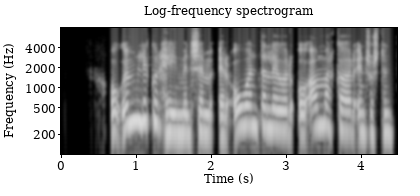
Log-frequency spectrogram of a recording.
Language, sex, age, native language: Icelandic, female, 20-29, Icelandic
